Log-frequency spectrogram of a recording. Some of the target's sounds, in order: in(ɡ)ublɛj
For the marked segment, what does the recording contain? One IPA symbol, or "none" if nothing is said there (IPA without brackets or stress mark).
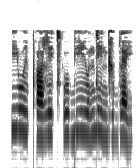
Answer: d͡ʒ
